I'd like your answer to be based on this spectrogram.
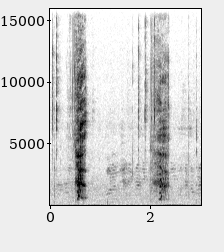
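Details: Livestreamer with hiccups, who says the hiccups are painful: two sharp, abrupt hiccups about one and a half seconds apart over quiet room noise.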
